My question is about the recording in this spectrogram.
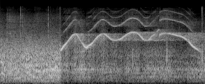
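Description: A high warbling tone rises and falls about three times, starting about half a second in and gliding down as it ends a little over a second later. It sounds over the general hall noise.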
